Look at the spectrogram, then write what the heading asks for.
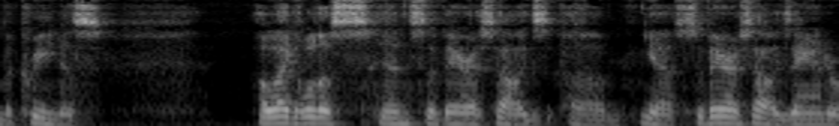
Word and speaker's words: Macrinus: you can see were Caracalla, Geta, it's usually pronounced Macrinus, Alegolus, and Severus Severus Alexander, or usually Alexander Severus.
